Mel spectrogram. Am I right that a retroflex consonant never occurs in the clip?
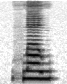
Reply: yes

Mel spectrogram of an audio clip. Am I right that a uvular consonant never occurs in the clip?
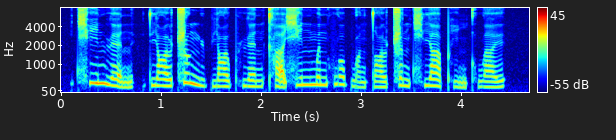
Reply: yes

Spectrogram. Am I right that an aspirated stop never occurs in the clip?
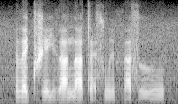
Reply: yes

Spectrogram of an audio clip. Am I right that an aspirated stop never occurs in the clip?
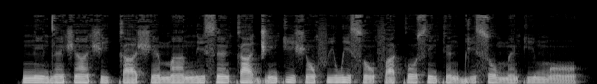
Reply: yes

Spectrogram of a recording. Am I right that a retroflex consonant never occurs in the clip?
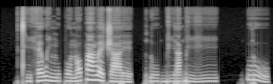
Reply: yes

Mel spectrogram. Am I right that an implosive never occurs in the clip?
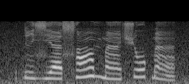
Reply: no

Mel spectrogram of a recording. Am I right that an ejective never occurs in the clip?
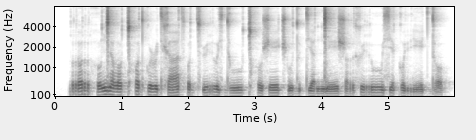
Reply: no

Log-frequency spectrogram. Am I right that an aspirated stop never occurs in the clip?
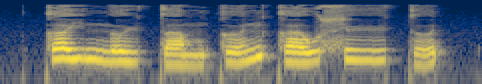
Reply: yes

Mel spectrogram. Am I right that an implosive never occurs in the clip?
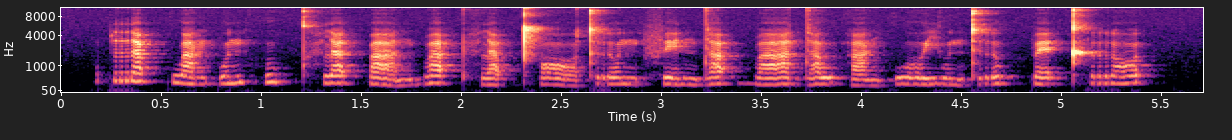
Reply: yes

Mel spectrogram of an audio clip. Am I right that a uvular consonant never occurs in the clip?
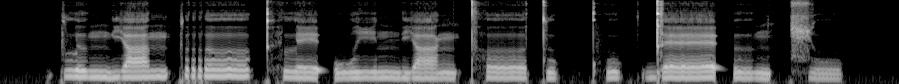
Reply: yes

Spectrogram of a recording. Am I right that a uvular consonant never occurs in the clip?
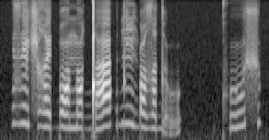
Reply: no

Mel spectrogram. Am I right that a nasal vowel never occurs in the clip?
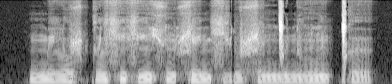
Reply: no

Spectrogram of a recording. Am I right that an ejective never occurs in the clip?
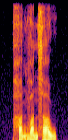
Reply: yes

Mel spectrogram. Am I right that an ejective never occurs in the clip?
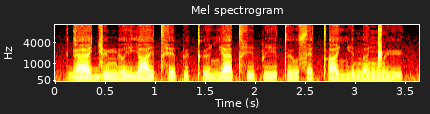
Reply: no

